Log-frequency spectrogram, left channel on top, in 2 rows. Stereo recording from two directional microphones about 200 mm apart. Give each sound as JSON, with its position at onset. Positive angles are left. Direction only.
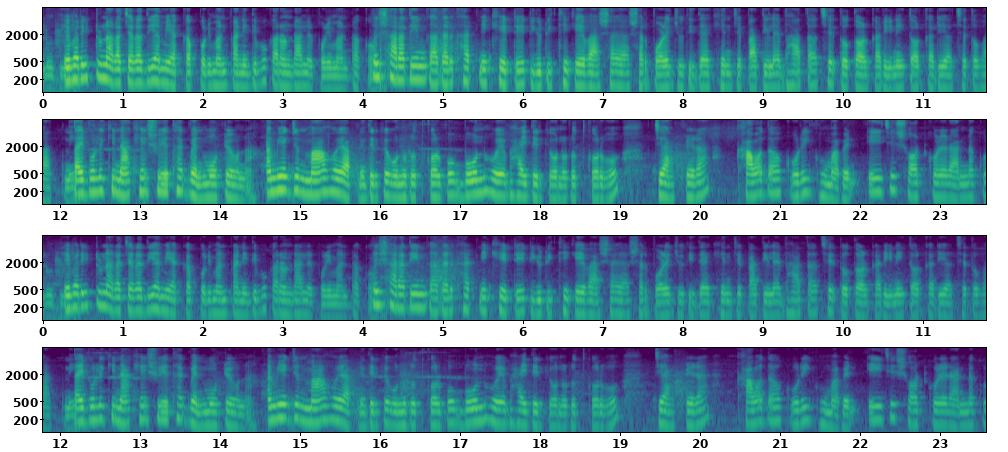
{"t": 0.3, "sound": "a woman's voice", "side_deg": 20}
